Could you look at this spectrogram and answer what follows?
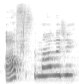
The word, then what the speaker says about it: ophthalmology: Ophthalmology? – Yeah, that PH sounds like an F. – I thought it was ophthalmology. – No, it's ophthalmology.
